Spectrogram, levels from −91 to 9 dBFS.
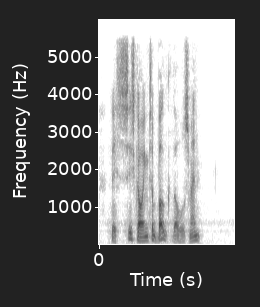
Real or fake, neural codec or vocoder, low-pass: real; none; 5.4 kHz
